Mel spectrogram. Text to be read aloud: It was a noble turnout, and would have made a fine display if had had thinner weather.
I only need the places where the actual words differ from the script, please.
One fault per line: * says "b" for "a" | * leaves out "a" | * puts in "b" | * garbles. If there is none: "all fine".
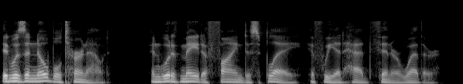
* puts in "we"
